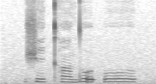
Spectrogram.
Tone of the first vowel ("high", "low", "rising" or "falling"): low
